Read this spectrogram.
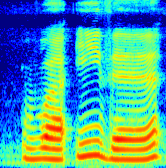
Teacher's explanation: واو پر ہونٹوں کو گول کریں، زال کا مخرج سافٹ ہوگا، زال کے بعد الف مدہ ہے، اس کو لانگ کریں۔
